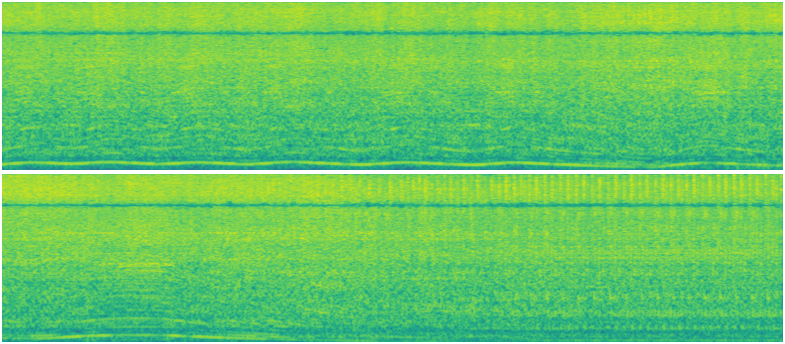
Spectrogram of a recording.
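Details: Ford Cortina GXL after running gear rebuild and alternator brush pack replacement, flat battery, air filter fitted: high-rev test, revs rise and fall smoothly without knocks or misses, then settle to idle; sounds healthy.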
